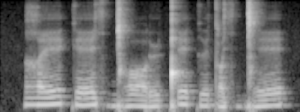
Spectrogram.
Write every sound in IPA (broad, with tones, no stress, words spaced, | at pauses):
ʁeː˧˥ keː˧˥sʲ ɡ͡ǀɔː˨˩ɾʉ˨˩ǃʼe˥˧ kɨ˧˥dɔ˨˩sʲ ɡ͡ǀeː˧˥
